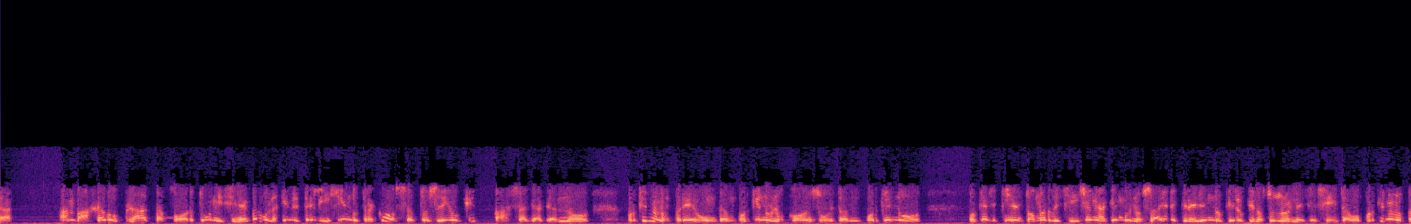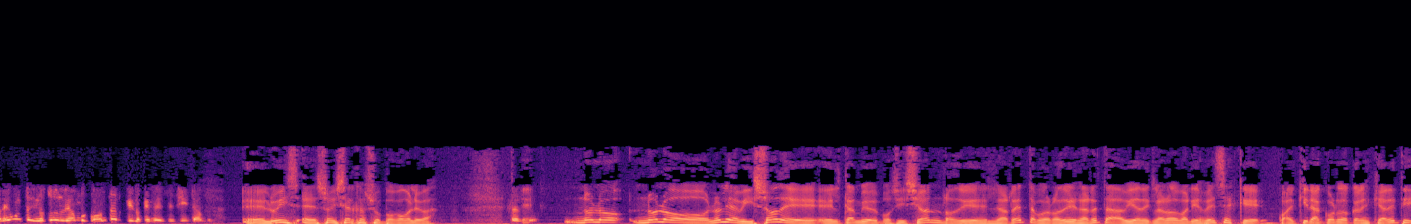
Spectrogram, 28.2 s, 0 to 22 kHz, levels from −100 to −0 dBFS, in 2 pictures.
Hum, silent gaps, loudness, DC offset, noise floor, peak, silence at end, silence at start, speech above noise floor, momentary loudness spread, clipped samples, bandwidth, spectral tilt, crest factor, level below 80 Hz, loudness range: none; none; -23 LUFS; under 0.1%; -44 dBFS; -6 dBFS; 0 s; 0 s; 22 dB; 6 LU; under 0.1%; 8 kHz; -7 dB/octave; 16 dB; -44 dBFS; 3 LU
